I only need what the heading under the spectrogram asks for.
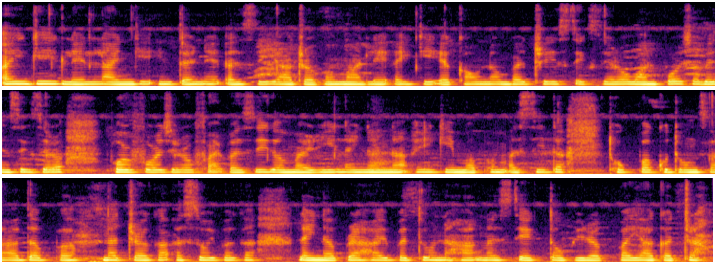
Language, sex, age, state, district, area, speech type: Manipuri, female, 18-30, Manipur, Churachandpur, urban, read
